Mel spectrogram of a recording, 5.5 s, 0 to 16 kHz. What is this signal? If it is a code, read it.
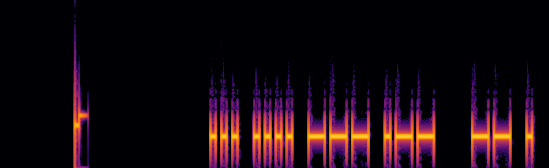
Morse code, heard as a keyed tone, about 22 wpm, 700 Hz. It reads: SHOW ME
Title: Sentences from Top 1600 Words 22wpm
